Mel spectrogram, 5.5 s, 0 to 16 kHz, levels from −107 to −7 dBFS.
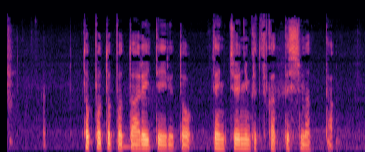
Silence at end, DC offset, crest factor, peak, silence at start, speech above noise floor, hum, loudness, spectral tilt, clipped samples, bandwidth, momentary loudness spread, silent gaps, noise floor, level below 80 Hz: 0.5 s; under 0.1%; 20 dB; -12 dBFS; 0.1 s; 41 dB; none; -31 LUFS; -5 dB/octave; under 0.1%; 10 kHz; 14 LU; none; -70 dBFS; -66 dBFS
